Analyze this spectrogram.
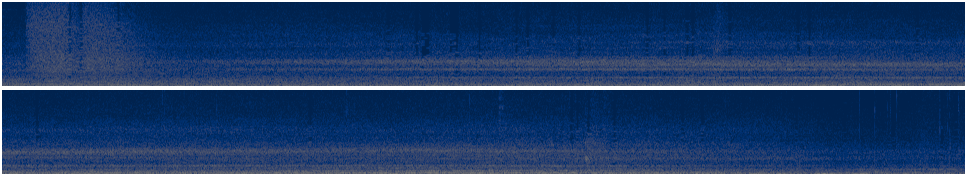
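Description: A train pulls away with a rising electric whine and a low rumble.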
